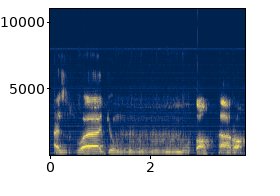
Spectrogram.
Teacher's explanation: ada tanwin, ketemu mim. Idgham bi gunnah, yaitu dimasukkan tanwinnya ke mim. Kemudian digunahkan artinya ditahan, dilakukan di situ.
